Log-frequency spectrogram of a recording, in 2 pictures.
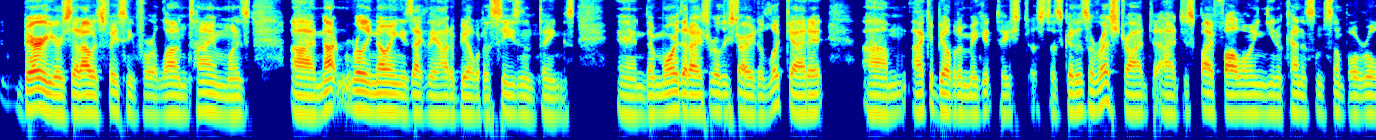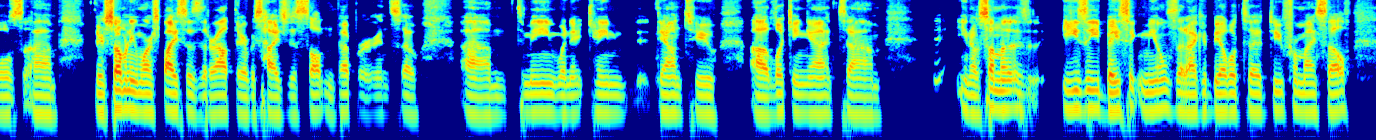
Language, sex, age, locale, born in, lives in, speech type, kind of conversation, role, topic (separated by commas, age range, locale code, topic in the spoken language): English, male, 40-44, en-US, United States, United States, conversation, unstructured, none, What is one skill you want to learn soon?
